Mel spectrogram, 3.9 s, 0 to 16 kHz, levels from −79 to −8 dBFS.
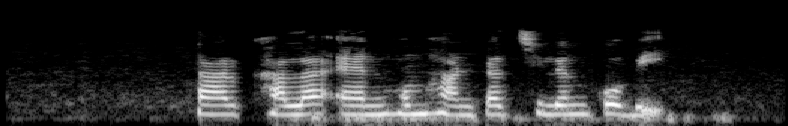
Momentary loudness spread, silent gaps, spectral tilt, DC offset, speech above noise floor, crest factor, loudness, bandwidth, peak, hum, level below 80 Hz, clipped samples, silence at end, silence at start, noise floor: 6 LU; none; -5 dB/octave; under 0.1%; 38 dB; 16 dB; -16 LUFS; 7.2 kHz; 0 dBFS; none; -58 dBFS; under 0.1%; 0.3 s; 1 s; -54 dBFS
